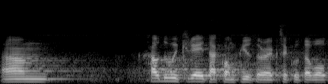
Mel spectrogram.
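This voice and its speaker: With noticeable background noise behind him, a man of medium pitch speaks with a Spanish accent. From Spain. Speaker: penetration tester presenting at a security conference. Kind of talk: conference talk. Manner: hesitant, many fillers.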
